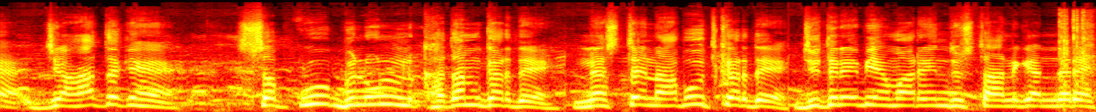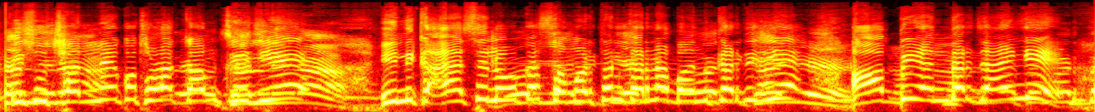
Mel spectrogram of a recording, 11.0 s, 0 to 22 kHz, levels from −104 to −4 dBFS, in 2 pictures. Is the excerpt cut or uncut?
cut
